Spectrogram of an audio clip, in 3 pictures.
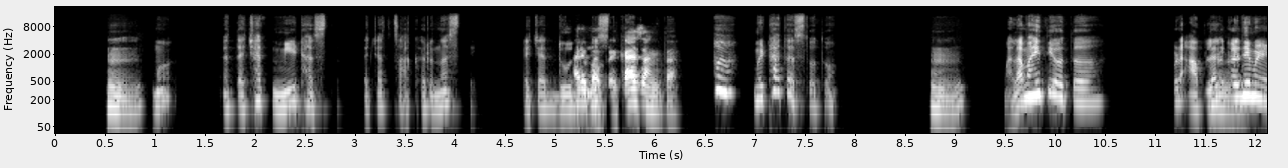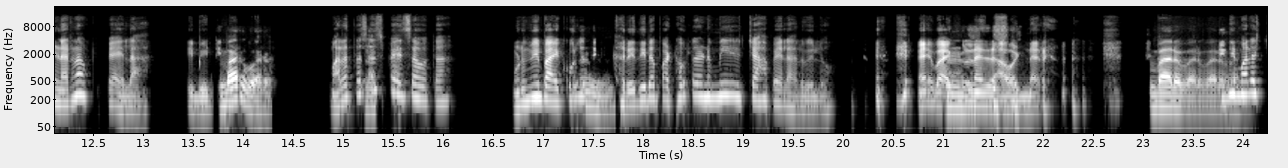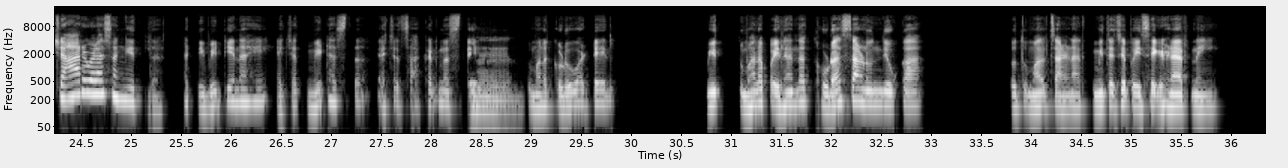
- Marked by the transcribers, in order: surprised: "अअरे बापरे! काय सांगता?"; chuckle; laughing while speaking: "नाही बायकोला नाही आवडणार"; other noise; chuckle; tapping
- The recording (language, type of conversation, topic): Marathi, podcast, खऱ्या आणि बनावट हसण्यातला फरक कसा ओळखता?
